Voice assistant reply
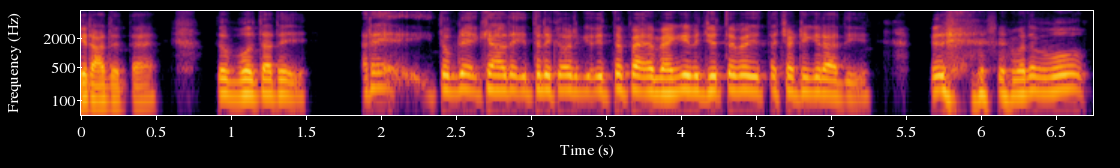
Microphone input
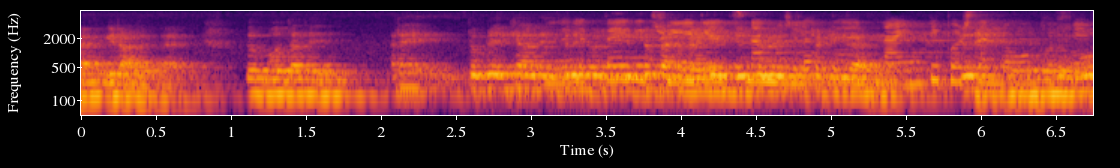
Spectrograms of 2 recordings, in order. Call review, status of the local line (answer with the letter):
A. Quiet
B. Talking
B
